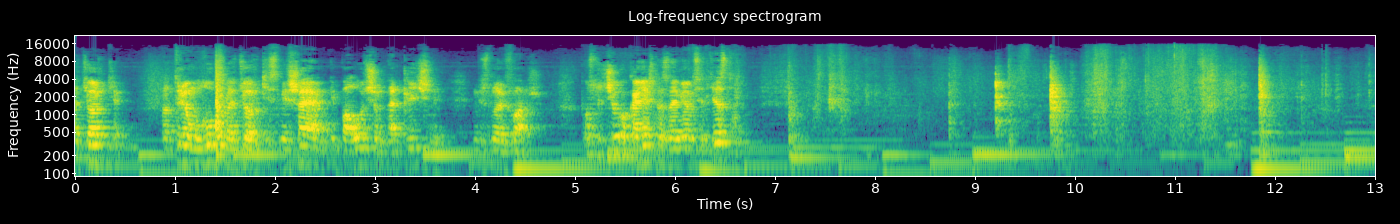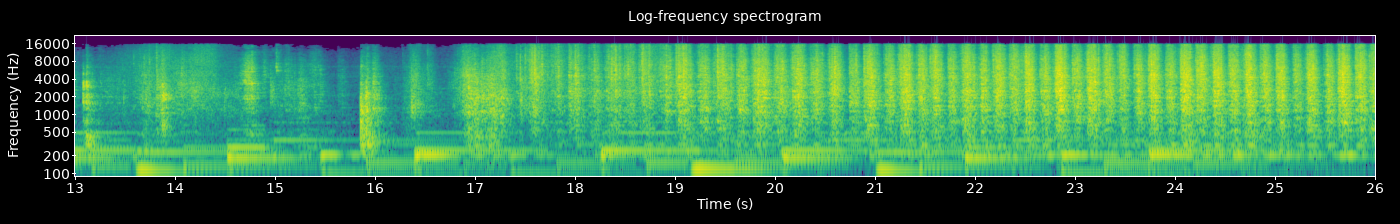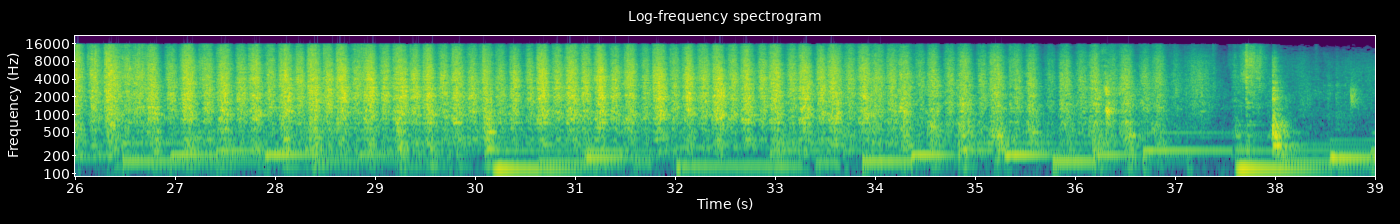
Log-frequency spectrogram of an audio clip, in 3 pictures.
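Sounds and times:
hand grater rasping: 16.8 - 37.0.

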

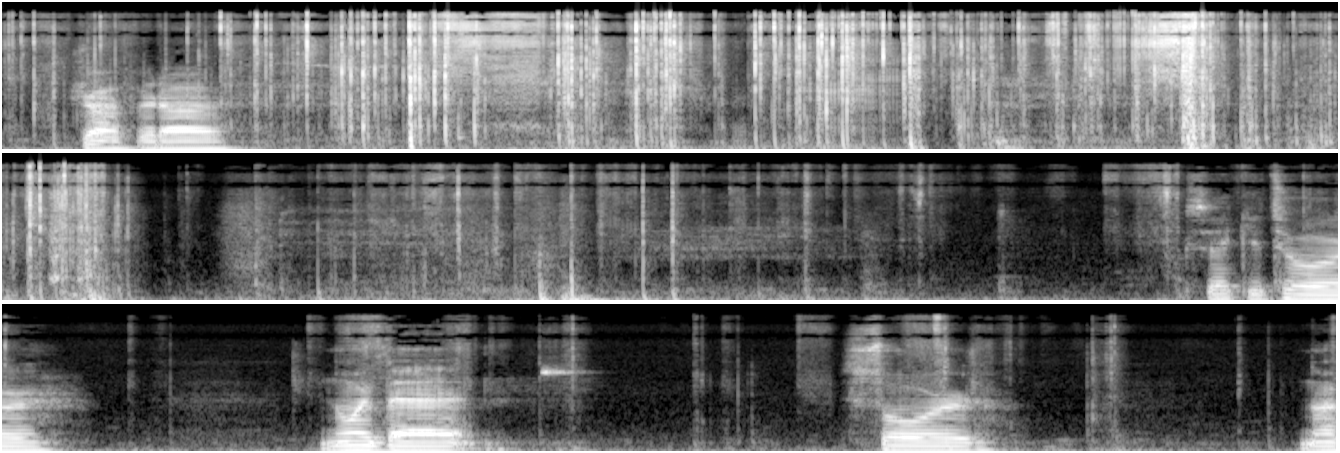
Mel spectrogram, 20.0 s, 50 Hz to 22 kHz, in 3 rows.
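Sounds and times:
foil pack tearing: 0.0 - 7.3
cards rustling: 0.0 - 7.4, 8.2 - 11.6.

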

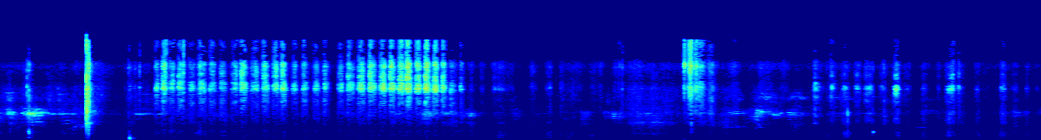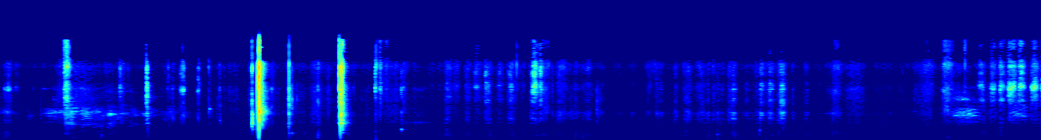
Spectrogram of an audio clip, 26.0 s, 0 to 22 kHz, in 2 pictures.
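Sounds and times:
marker scratching on paper: 1.8 - 7.5, 8.6 - 8.9, 24.8 - 26.0.

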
